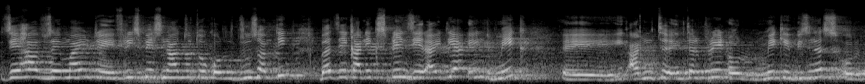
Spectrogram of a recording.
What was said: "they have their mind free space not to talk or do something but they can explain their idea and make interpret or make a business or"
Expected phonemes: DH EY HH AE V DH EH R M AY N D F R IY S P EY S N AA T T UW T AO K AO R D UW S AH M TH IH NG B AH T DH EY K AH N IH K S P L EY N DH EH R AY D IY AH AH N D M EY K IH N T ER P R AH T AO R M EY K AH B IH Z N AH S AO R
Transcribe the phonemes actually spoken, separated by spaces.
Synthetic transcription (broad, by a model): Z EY HH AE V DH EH M AY N D F R IY S P EY S N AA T T UW T AO K AO R D UW S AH M T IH NG B AH T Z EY K AH N IH K S P L EY N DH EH R AY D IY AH AH N D M EY K IH N T ER P R AH T AO R M EY K AH B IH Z N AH S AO R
